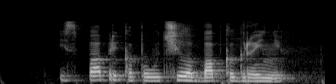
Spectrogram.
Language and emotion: Russian, neutral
